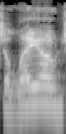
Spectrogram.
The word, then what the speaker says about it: Jaleo: There's also a restaurant, I believe it's pronounced Jaleo, J-A-L-E-O, that will be opening sometime in 2018 where Portobello's has been located.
